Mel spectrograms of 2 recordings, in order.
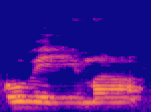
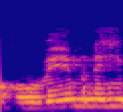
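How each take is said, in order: First: हुवेम with a full vowel after म, huvema; right way. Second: हुवेम ending in a dead म; wrong version. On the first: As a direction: correct version. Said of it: "ऐसा". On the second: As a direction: clip the final म of हुवेम. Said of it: "हलंत नहीं है". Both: Shown as a demonstration.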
